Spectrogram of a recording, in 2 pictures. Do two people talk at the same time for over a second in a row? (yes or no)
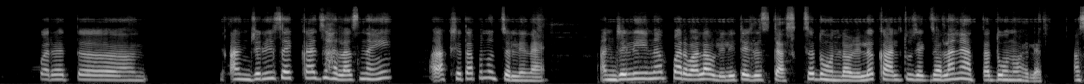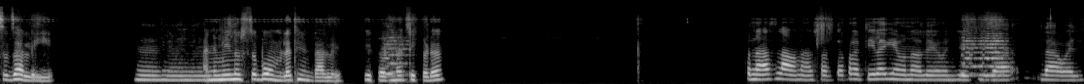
no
